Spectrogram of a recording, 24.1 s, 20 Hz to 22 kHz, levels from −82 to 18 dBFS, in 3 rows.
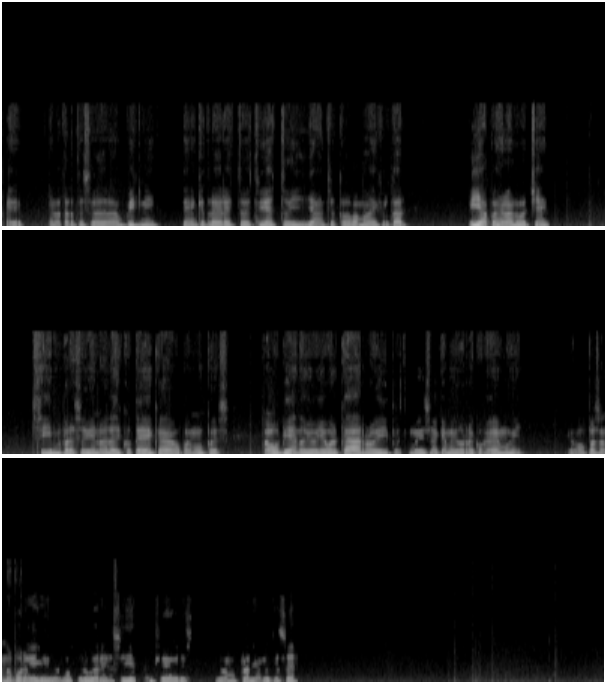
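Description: A speech clip where the talker dips in patches: speech suppressed in double talk. At 13.24 to 13.79 s there's a mild dip of roughly 5 dB, then a heavier stretch from 16.38 to 18.61 s pushing toward 15 dB down, and another from 18.9 to 20.04 s at around 10 dB. It's likely the echo canceller hearing both sides at once and ducking this talker along with the echo.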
